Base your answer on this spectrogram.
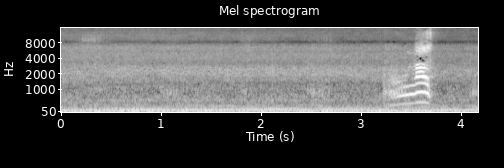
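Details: Ginger house cat, possibly complaining, gives a single loud, short meow that rises and falls near the end, after several seconds of quiet low hum.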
